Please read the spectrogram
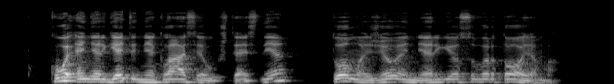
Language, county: Lithuanian, Alytus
